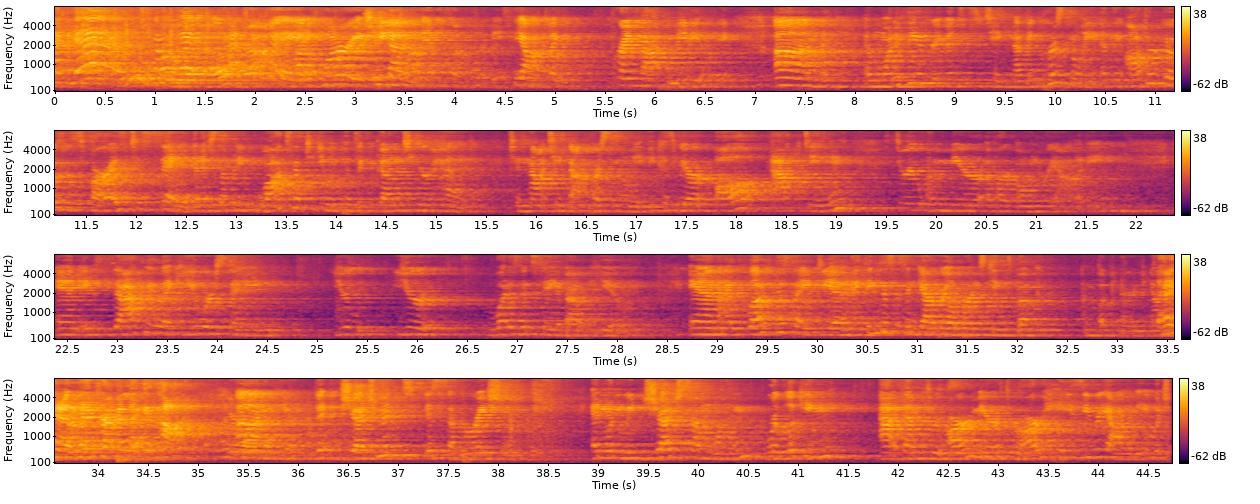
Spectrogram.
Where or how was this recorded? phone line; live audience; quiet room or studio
live audience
